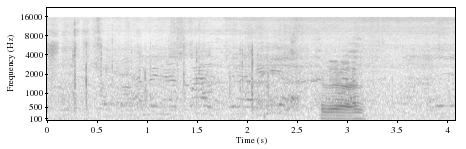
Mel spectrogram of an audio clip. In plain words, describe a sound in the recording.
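A bicycle rolls past on paving.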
